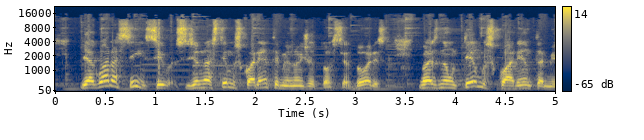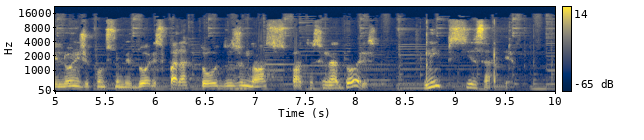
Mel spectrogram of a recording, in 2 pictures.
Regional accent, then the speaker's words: Rio de Janeiro, Brazil; onde eu sou carioca.

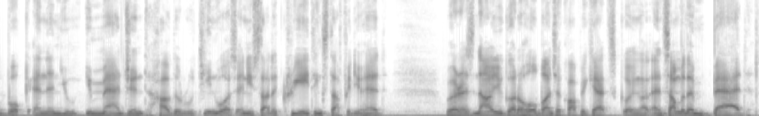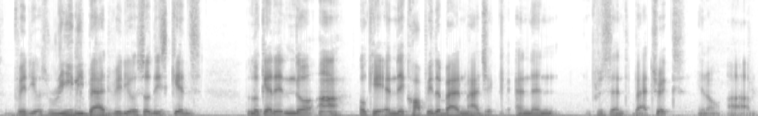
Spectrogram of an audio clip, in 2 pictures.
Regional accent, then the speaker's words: India; that's even worse because I'm Indian and I'm speaking Chinese and that doesn't make sense either.

